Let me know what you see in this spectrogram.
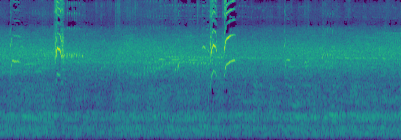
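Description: Three short, sharp bird chirps, each a quick downward sweep: a loud one about a second in and two close together about four seconds in. Under them runs a steady murmur of indistinct voices and hall noise.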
